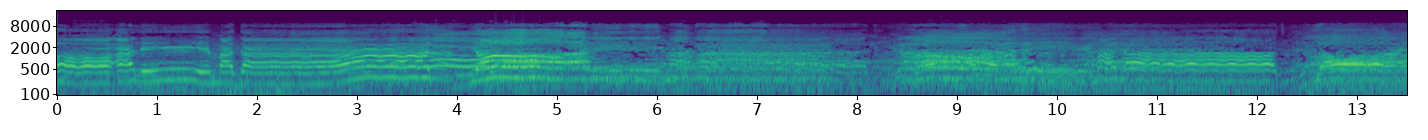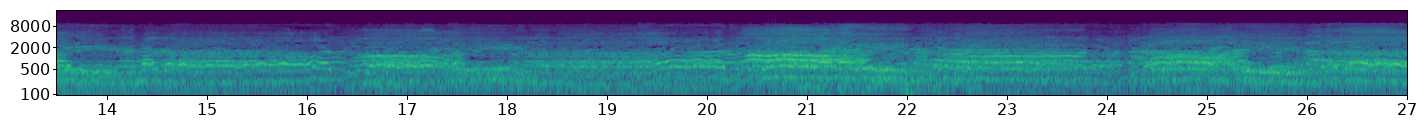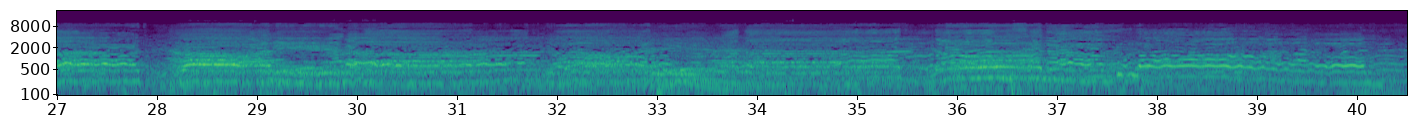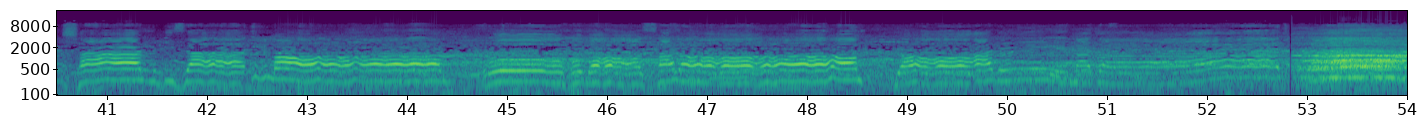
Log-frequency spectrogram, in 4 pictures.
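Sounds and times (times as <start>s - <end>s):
crowd of men chanting: 0.0s - 54.0s
single voice chanting: 44.3s - 54.0s.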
